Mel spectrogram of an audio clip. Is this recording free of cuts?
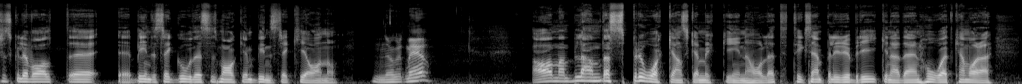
no; 2 cuts; at 1.0 s, 3.5 s

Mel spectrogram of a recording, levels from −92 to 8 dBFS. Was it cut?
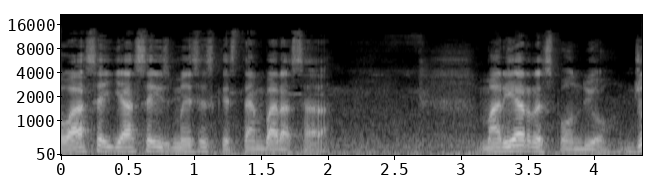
yes; 1 cut; at 3.1 s

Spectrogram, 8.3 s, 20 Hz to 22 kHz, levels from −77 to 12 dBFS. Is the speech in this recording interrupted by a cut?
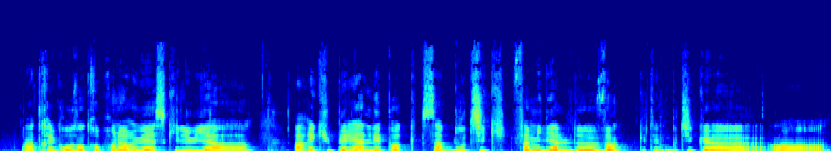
no; 0 cuts

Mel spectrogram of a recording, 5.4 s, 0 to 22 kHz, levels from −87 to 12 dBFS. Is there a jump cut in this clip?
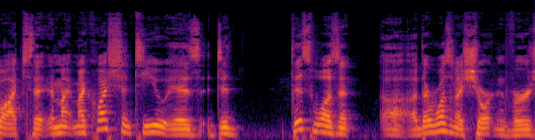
no; 0 cuts

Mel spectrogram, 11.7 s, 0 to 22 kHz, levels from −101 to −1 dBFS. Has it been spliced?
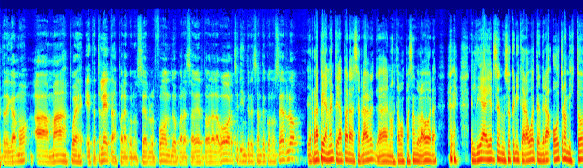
yes; 3 cuts; at 4.7 s, 6.1 s, 9.4 s

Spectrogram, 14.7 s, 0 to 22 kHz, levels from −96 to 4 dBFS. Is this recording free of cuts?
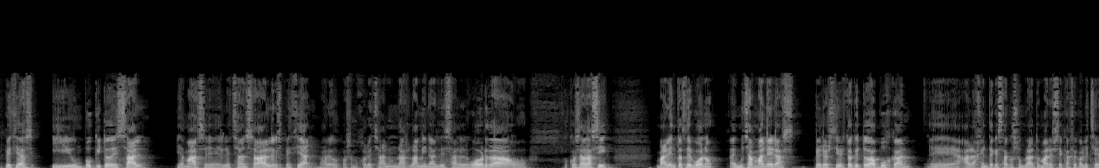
yes; 0 cuts

